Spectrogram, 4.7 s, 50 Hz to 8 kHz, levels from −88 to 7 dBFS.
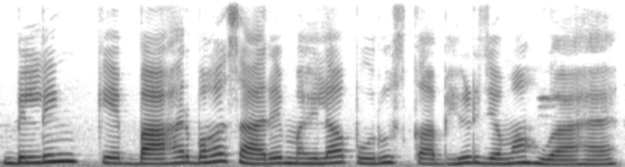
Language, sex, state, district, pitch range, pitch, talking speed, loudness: Hindi, female, Jharkhand, Palamu, 230-275 Hz, 250 Hz, 155 wpm, -16 LUFS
